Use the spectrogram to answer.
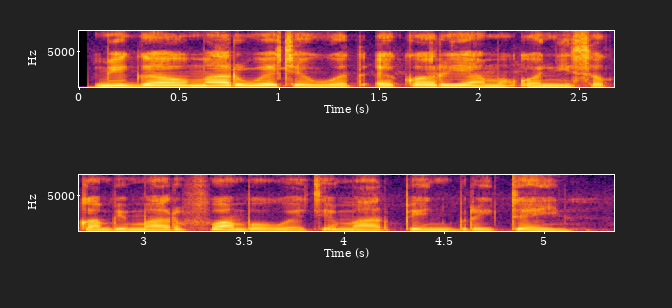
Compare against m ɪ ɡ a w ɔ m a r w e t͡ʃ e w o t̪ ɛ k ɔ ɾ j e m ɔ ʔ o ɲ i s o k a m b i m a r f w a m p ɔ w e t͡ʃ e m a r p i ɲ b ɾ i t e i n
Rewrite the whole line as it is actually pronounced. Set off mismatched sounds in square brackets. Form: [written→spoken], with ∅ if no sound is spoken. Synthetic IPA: m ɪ ɡ a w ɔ m a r w e t͡ʃ e w o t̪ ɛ k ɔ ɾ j [e→a] m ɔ ʔ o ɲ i s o k a m b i m a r f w a m [p→b] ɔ w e t͡ʃ e m a r p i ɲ b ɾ i t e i n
